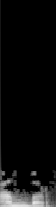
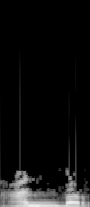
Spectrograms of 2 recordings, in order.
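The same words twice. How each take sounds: First: The n before b is turned into m. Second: The n before b is said as a clear n. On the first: The speaker calls it right. "الإنسان بفطرته يقلب النون الساكنة إذا أتى بعدها باء إلى ميم" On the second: The speaker calls it wrong. "لا ينطق النون صريحة هكذا"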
